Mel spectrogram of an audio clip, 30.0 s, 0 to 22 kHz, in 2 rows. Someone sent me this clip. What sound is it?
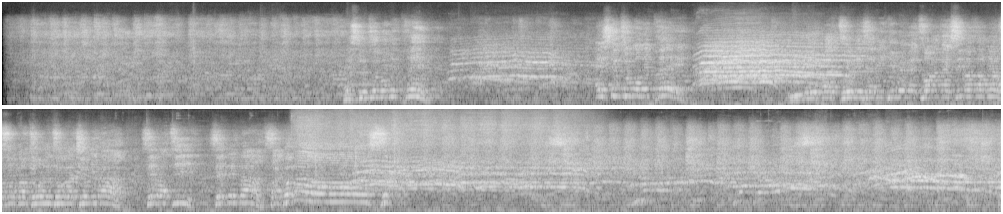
Soundscapes > Urban
250424 172145 FR Kids enjoying funfair in Paris
Kids and teen-agers enjoying a fairground ride at a funfair in Paris, France. (take 3) I made this recording while kids and teen-agers were enjoying a fairground ride in a famous funfair called ‘’la Foire du Trône’’, taking place in eastern Paris (France), every year during late spring. Recorded in April 2025 with a Zoom H6essential (built-in XY microphones). Fade in/out applied in Audacity.
ambience, amusement-park, atmosphere, attraction, children, crowd, fairground, field-recording, France, fun, funfair, kids, lively, machine, machines, music, noise, noisy, Paris, people, ride, rides, roller-coaster, rollercoaster, scream, screaming, soundscape, teen-agers, voices, walla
